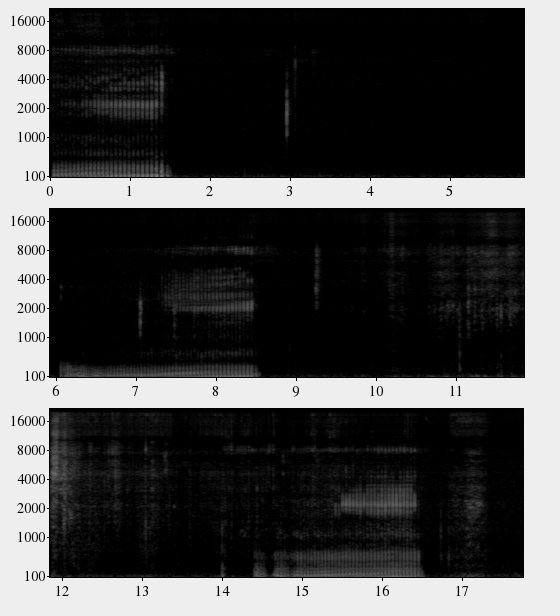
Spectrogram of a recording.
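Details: Sleeping French Bulldog with IVDD snoring at naptime: three loud, deep, rattling snores, roughly eight to nine a minute, with quieter breathing between.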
